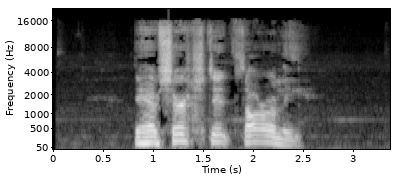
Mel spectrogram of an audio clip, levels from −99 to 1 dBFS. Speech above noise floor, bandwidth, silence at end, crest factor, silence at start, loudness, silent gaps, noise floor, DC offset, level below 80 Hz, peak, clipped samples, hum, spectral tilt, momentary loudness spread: 45 dB; 16.5 kHz; 0.9 s; 18 dB; 0.8 s; -16 LUFS; none; -61 dBFS; under 0.1%; -52 dBFS; 0 dBFS; under 0.1%; none; -3.5 dB/octave; 11 LU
